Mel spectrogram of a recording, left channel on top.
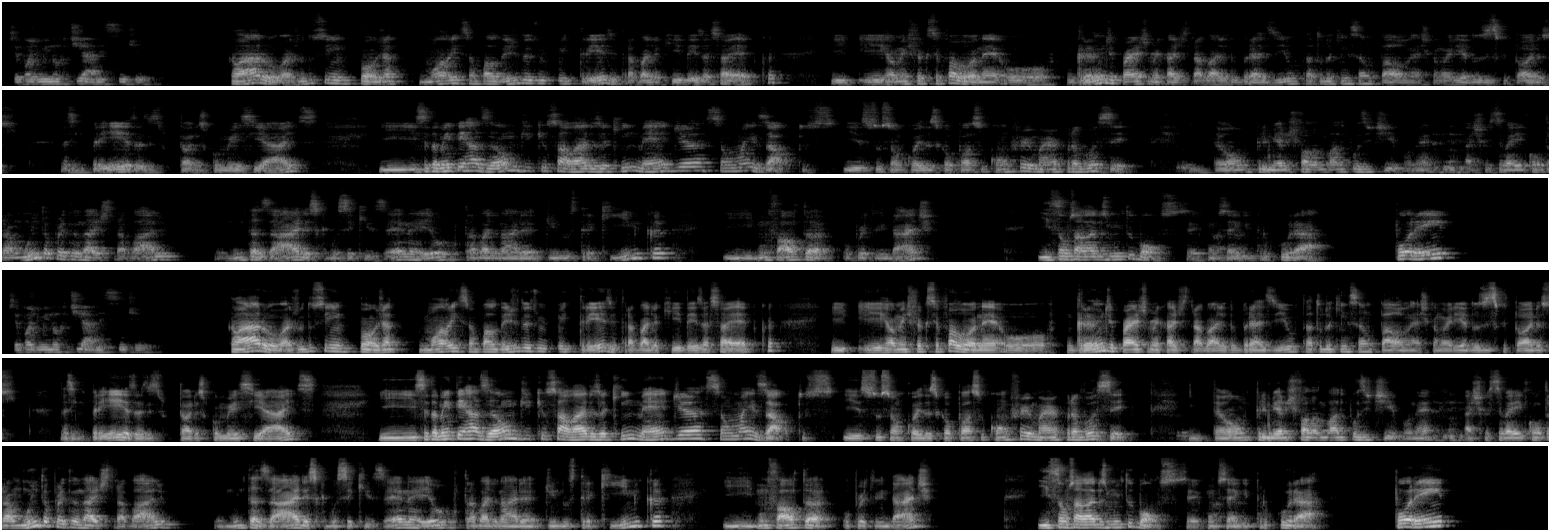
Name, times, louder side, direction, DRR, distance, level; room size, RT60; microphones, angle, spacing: voice 1, 0.1-1.5 27.1-27.4 29.8-30.1 43.0-43.4, equal, 20° right, 0.8 m, -38 dB
voice 2, 2.3-15.6 16.1-26.8 27.0-29.8 30.1-32.7 33.1-37.9 38.2-40.2 41.0-44.2 44.9-45.3, right 6 dB, 75° right, 0.4 m, -28 dB
4.6 x 2.3 x 2.6 m
head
